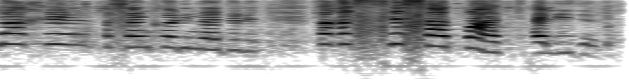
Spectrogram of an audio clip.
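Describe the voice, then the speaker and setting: Brief: a sharp, demanding director with a high voice and curt, sarcastic delivery. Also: female voice, expressive, background noise. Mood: irritated.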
